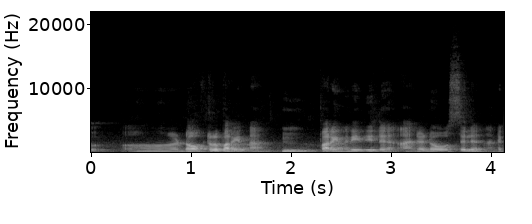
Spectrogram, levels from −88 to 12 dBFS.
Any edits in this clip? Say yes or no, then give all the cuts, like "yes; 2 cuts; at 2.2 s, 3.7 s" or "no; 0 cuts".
no; 0 cuts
